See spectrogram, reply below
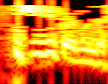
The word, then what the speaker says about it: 礎: 平和の基礎の祖と書いてね、礎と読むんですけども、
